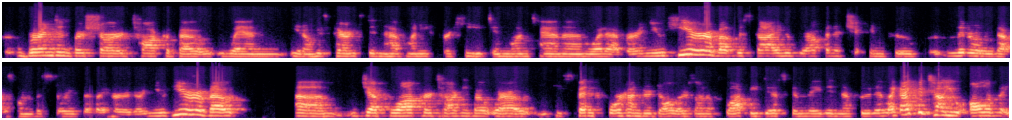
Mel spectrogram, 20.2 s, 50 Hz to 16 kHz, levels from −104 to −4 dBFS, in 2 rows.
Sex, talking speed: female, 215 wpm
